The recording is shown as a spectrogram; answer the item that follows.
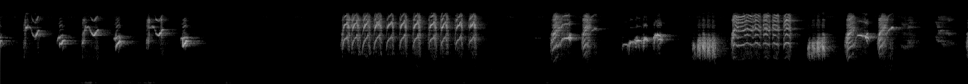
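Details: Cowet or long-tailed shrike master song for teaching songbirds, 'ala anak rimba': jumbled chirps, a pause, then fast trilled rattles, bright whistles and dense twittering runs.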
